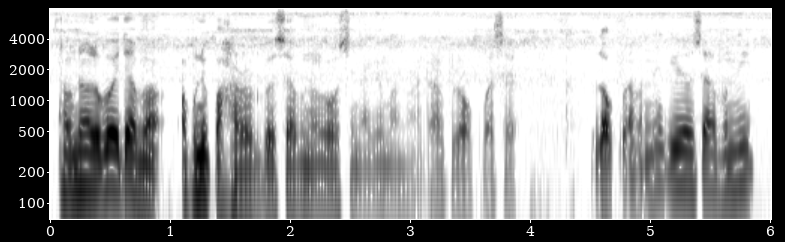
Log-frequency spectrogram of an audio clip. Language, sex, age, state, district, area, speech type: Assamese, male, 18-30, Assam, Lakhimpur, rural, spontaneous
